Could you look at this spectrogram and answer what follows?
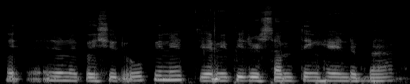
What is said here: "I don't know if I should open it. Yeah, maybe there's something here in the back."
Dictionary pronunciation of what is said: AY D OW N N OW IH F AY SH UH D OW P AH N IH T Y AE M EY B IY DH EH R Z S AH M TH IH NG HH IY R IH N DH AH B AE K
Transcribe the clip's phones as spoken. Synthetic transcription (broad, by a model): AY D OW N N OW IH P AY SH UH D OW P AH N IH T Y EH M EY B IY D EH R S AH M T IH NG HH IY R IH N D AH B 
